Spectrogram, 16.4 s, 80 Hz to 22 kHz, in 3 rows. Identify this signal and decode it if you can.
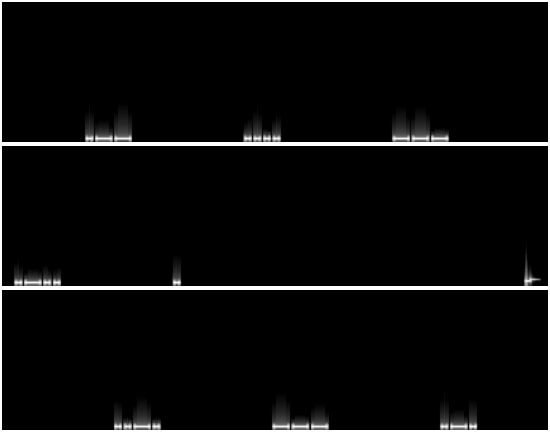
Morse code, heard as a keyed tone, about 25 wpm, spaced as for 7 wpm, 700 Hz. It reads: WHOLE FOR
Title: 8x Character Spacing - Top 500 Words - 25wpm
